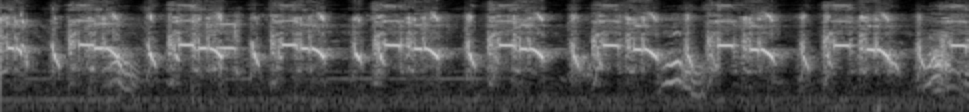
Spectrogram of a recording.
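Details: Grey francolin, a hunting sound: loud, grating notes about twice a second, each ending in a clear downward-slurred whistle, over a steady low electrical hum.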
